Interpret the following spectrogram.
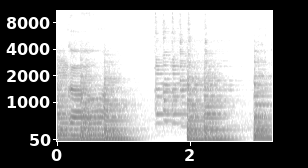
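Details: Plucked, zither-like music plays in short phrases with pauses between them, and no animal sound is heard.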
